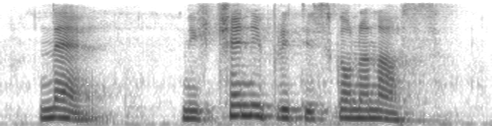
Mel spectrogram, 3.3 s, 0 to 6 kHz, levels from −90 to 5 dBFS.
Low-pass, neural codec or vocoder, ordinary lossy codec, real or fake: 5.4 kHz; codec, 16 kHz, 4.8 kbps, FACodec; none; fake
